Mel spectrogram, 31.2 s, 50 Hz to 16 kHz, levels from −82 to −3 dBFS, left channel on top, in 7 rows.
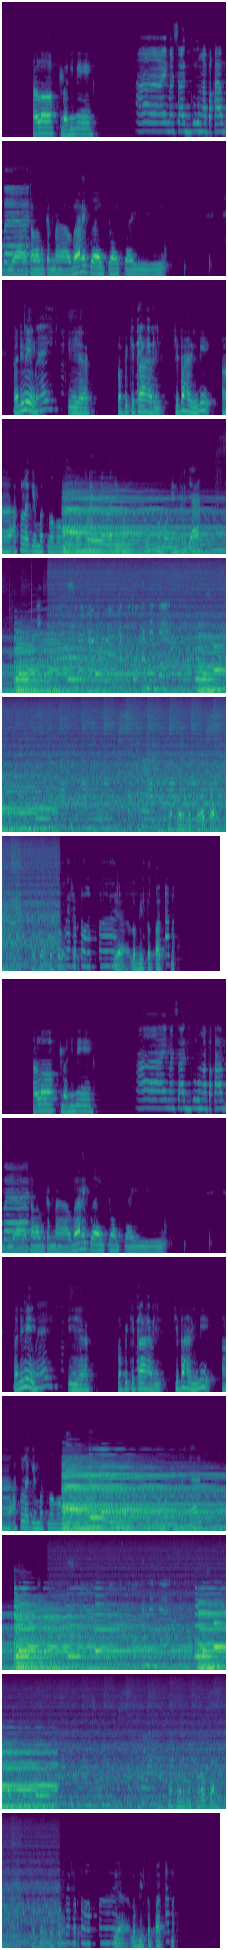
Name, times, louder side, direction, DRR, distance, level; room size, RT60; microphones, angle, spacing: voice 1, 0.6-1.8 4.5-7.8 9.2-9.7 10.3-10.7 11.3-12.1 12.4-17.5 25.7-26.8 27.5-28.4 29.1-30.3, left 3 dB, 20° left, 14 dB, 0.7 m, -36 dB
voice 2, 2.7-5.1 9.2-10.0 10.5-10.7 11.5-12.1 18.6-25.5 26.3-26.5 27.6-29.2 30.1-30.2, left 2 dB, 70° left, 8 dB, 2.3 m, -43 dB
sound 1, 14.6-23.5, right 4 dB, 90° right, 0.8 m, -29 dB
sound 2, 17.7-27.3, left 6 dB, 90° left, 0.7 m, -42 dB
sound 3, 18.8-28.1, left 5 dB, 45° left, 1.3 m, -42 dB
22.5 x 18.0 x 3.0 m, 0.38 s
head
